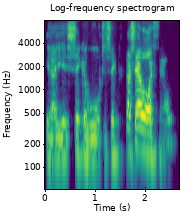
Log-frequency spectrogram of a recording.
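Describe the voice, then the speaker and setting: A man's voice: medium pitch, a little fast, a little mellow, husky. A man taking part in a webinar, answering questions in a plain, matter-of-fact way. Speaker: webinar participant. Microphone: video call. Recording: muffled video call audio.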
